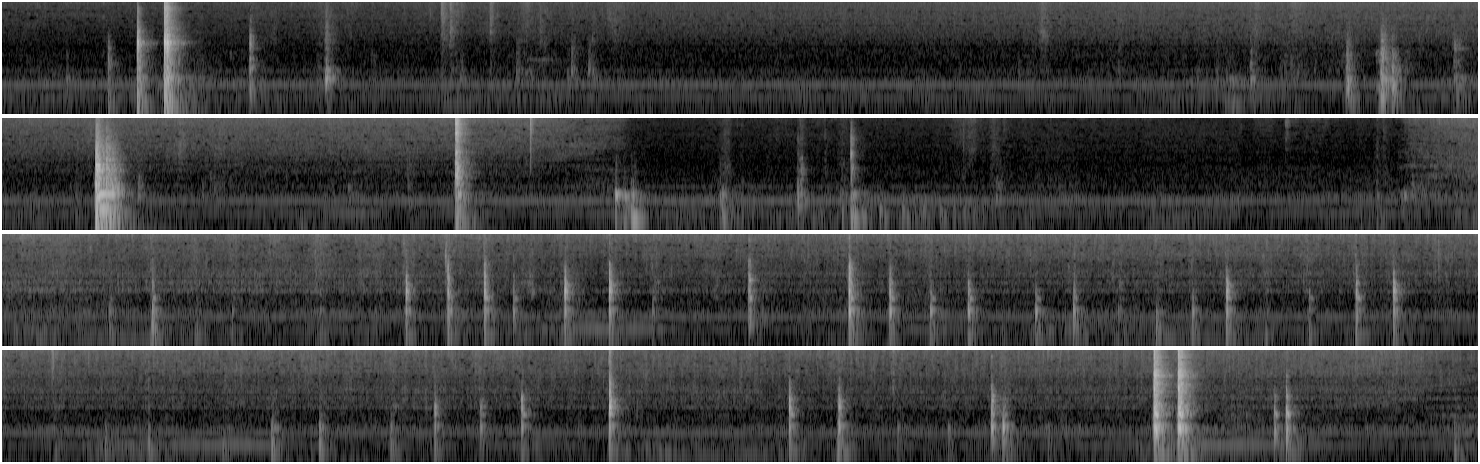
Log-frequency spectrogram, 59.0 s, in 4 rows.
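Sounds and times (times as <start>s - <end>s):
meat sizzling in a frying pan: 0.0s - 20.9s, 28.7s - 59.0s
wooden spoon knocking on pan: 1.0s - 2.6s, 30.5s - 32.0s, 33.5s - 43.7s, 45.3s - 50.7s, 52.0s - 54.9s, 55.8s - 56.3s, 56.9s - 57.4s.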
